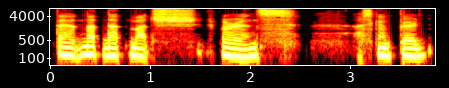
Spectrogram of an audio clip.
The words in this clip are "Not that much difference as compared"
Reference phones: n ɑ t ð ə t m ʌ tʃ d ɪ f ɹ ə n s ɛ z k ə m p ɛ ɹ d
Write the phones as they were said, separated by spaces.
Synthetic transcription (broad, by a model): n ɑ t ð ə t m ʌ tʃ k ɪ ɹ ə n s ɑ s k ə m p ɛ ɹ d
